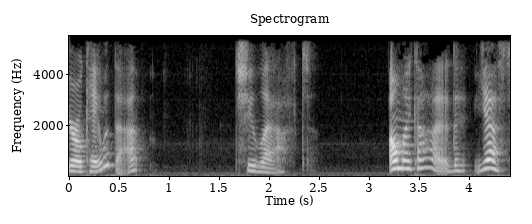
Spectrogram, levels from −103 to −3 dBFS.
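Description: No technical faults can be heard anywhere in the clip. The speech continues without any break, dropout or audible disturbance.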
